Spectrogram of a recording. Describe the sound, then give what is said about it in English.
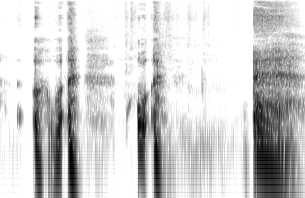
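A voice imitates a dying man gasping for air, giving a few short strained breaths before a long, harsh, rasping exhale. “he falls over and he's lays there and he's like gasping for air. He's like,”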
